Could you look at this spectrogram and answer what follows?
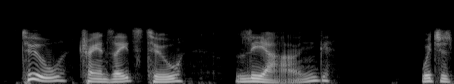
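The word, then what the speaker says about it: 两: shall say - as Liang and not as are as we learned before - translates to Liang which is pronounced using a falling rising tone here's an interesting tip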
